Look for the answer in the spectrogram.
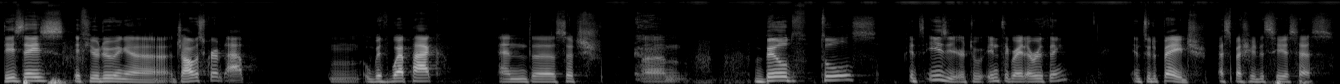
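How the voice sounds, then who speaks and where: Man, from the Netherlands, bright voice, conference speaker, relaxed chatty delivery, lots of ums. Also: mid-range voice, unhurried, gravelly. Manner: casual, filler-heavy, wry asides. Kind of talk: technical conference talk. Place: conference hall.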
